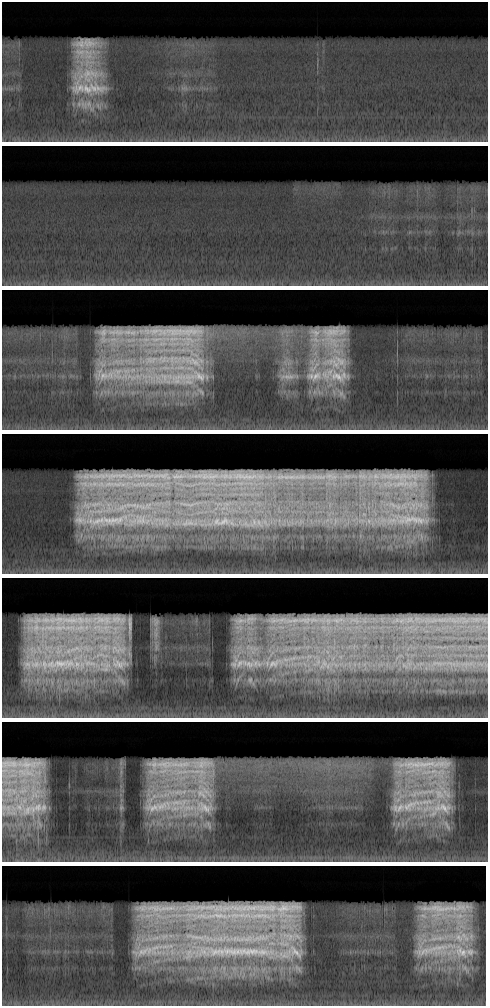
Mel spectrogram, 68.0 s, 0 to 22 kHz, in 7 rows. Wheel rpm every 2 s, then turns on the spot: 20, 10, 0, 0, 0, 0, 0, 0, 10, 10, 70, 120, 40, 20, 10, 120, 200, 200, 150, 50, 110, 70, 180, 200, 120, 50, 50, 10, 70, 30, 100, 180, 30, 70.
18-20 28-30 52-56 58-60 64-68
